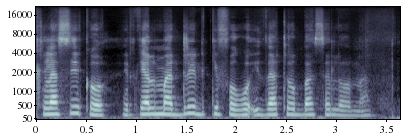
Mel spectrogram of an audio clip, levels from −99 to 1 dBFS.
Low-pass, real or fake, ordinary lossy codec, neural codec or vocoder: none; fake; none; codec, 44.1 kHz, 7.8 kbps, DAC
